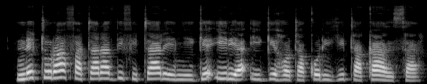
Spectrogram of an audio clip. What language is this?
Kikuyu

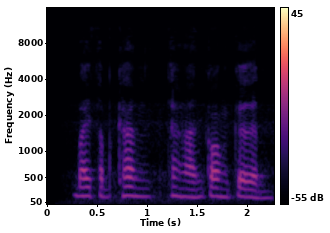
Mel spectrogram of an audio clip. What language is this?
Thai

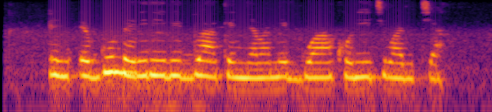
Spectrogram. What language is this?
Ganda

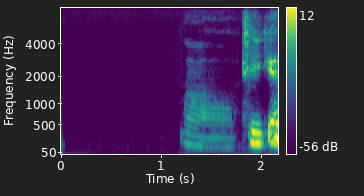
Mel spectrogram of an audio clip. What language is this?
Punjabi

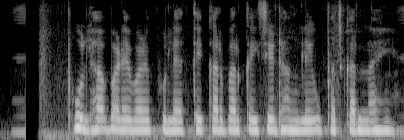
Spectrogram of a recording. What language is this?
Chhattisgarhi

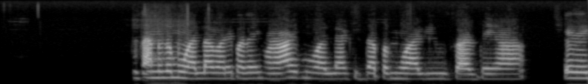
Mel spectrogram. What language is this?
Punjabi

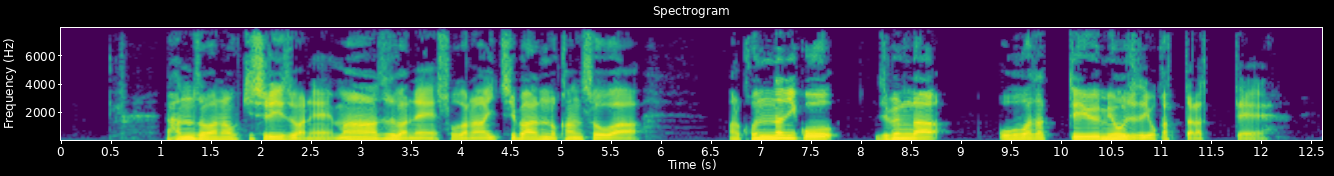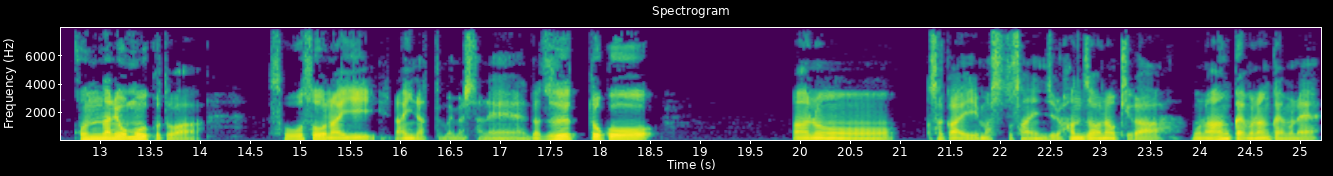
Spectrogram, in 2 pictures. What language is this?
Japanese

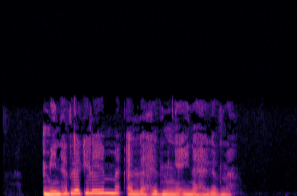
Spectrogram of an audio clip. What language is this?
Bashkir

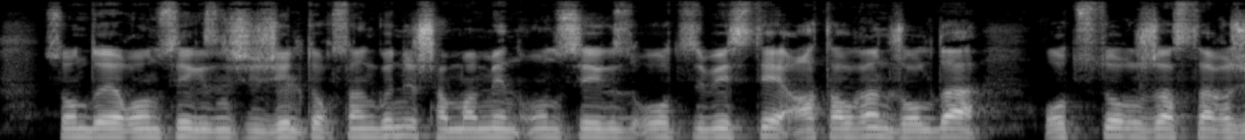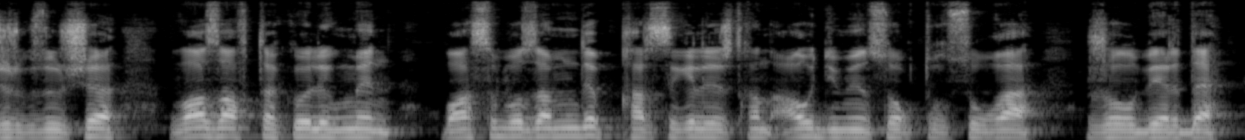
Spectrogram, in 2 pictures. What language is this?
Kazakh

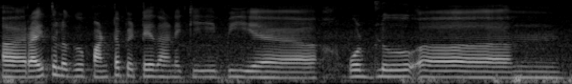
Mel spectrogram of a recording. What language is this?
Telugu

